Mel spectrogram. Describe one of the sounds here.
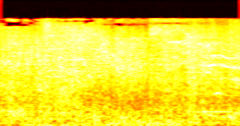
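Explosions boom during a game battle.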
